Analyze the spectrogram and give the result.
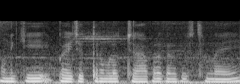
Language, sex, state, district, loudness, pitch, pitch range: Telugu, male, Andhra Pradesh, Chittoor, -12 LUFS, 130 Hz, 125-140 Hz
